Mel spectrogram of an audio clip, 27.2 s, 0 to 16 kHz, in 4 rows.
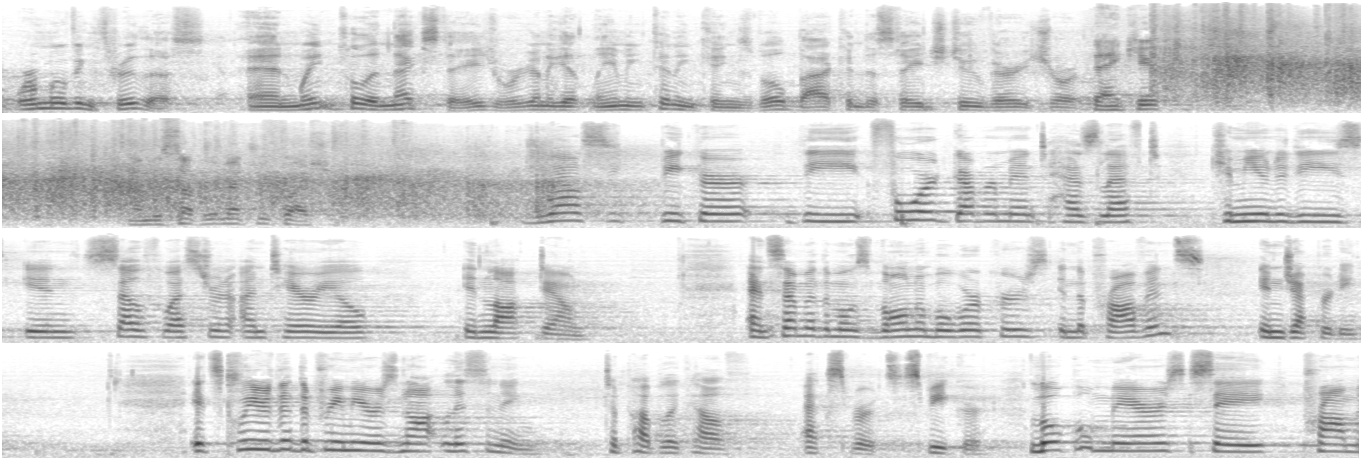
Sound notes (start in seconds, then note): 10.2 applause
